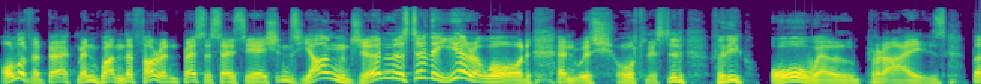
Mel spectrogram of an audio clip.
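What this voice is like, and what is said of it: Silly put-on voice. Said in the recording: “that silly voice”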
